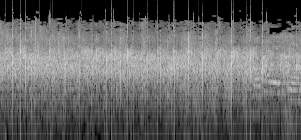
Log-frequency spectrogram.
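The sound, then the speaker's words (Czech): Steady, dense festival audience applause for the organisers of a festival in Uherské Hradiště and Uherský Ostroh, Czech Republic, many hands clapping loudly in a continuous crackling wash with no pause, and a hint of a whistle or voice near the end. “Opravdu máte krásný festival a já teda tleskám pořadatelům.”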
